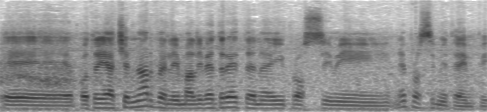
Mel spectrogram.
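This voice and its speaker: Noticeable background noise sits behind a man speaking at a fairly slow pace. His medium-pitched voice shows ordinary pitch variation. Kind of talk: interview host introduction.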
